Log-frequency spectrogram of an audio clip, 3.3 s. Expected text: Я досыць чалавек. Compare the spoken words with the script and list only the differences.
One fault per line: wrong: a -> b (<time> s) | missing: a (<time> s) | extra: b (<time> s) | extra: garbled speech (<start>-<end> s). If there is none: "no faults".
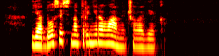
extra: натрэніраваны (1.1 s)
